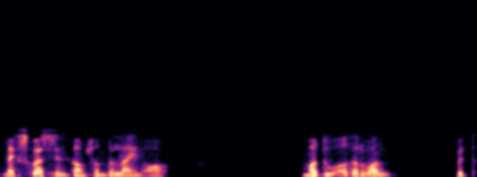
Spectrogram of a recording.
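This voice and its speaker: A man's voice: mid-range voice, lively intonation, a little slow, breathy edge. A man making formal scripted announcements as a conference call operator. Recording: muffled narrow phone line.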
